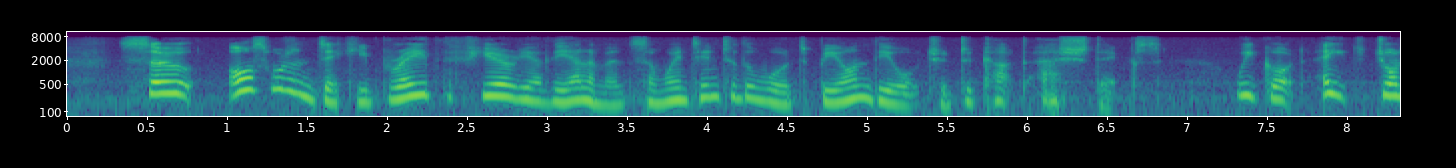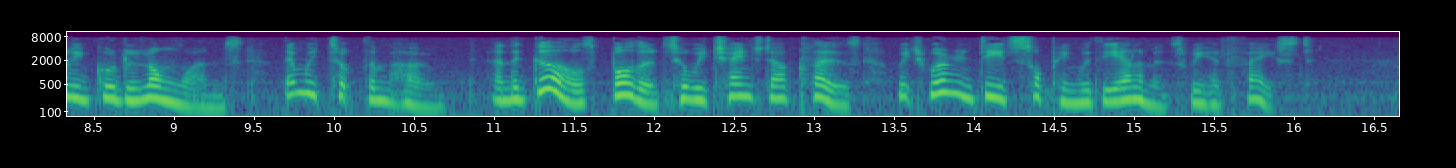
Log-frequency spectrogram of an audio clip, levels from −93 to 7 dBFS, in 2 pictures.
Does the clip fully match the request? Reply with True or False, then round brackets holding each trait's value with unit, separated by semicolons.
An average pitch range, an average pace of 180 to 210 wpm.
False (6.0 semitones; 190 wpm)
